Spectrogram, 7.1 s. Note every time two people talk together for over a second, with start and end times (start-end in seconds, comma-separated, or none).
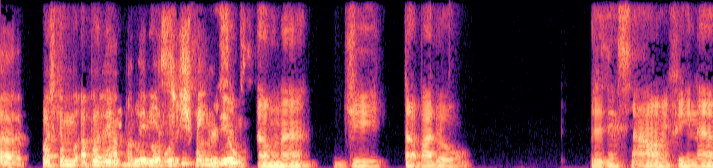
1.0-2.5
